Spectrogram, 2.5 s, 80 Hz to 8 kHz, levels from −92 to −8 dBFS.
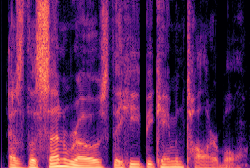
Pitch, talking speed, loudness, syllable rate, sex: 110 Hz, 190 wpm, -18 LUFS, 6.0 syllables/s, male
